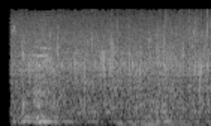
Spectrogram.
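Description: Potato wedges sizzling as they fry in oil in a pan: a steady hiss with faint crackles.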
